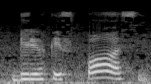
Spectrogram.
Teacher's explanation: Sin perlu dibaca nipis, yang mana sebelumnya ada huruf ta yang perlu dibaca tebal.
